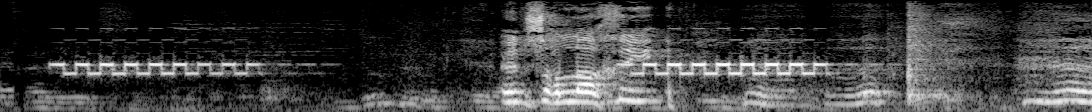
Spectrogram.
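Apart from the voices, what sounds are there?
telephone ringing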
